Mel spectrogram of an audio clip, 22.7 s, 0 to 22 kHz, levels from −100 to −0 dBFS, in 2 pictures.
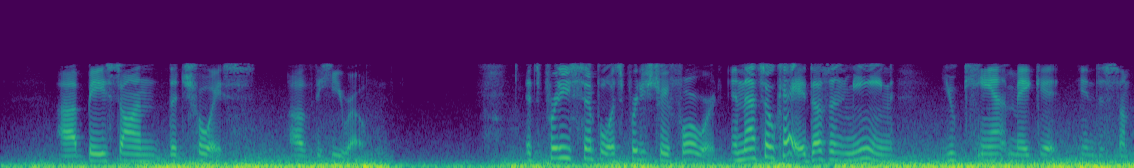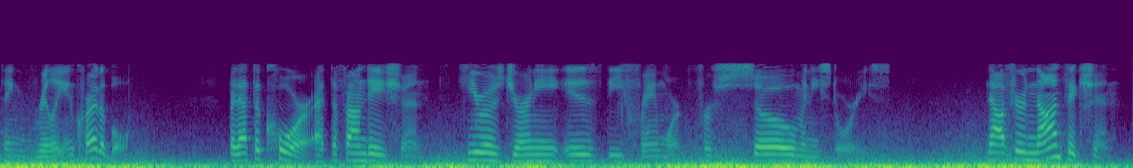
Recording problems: high frequencies cut off; severe; nothing above 4.5 kHz
wind noise on the microphone; occasional gusts; 10 dB below the speech

